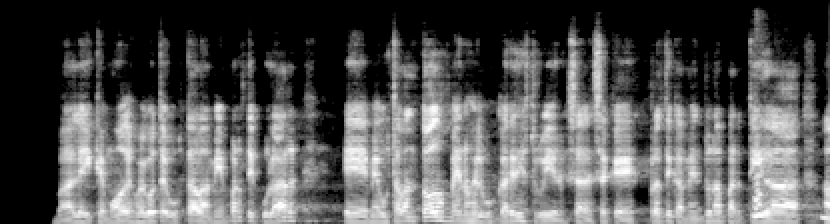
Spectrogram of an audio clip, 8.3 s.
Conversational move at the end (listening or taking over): taking over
